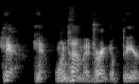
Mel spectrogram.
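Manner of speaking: mock dim-witted cartoon teen voice. Doing a Beavis and Butthead bit, answering Butthead's question, Beavis voice. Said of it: "a Beavis and Butthead impression".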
